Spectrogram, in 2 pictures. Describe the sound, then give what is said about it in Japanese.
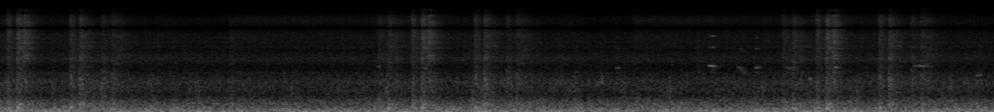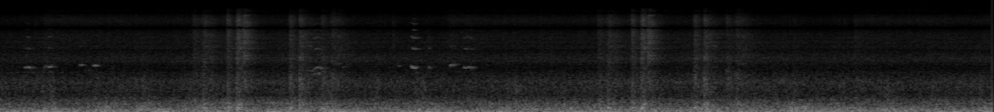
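A train rolls along steadily with a constant low rumble and periodic clacking of wheels over rail joints, heard from inside the carriage, loud and continuous with no voices; the train is nearing its destination, shortly before braking. “そろそろ目的地です。ブレーキをかける瞬間ちょっと揺れますのでお気をつけくださいね。”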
